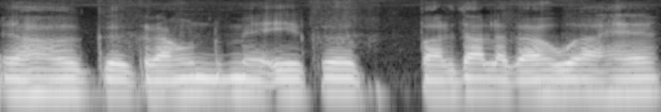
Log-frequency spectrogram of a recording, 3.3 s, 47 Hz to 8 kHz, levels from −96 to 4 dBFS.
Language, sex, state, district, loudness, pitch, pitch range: Hindi, male, Jharkhand, Deoghar, -12 LUFS, 110 Hz, 105-110 Hz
